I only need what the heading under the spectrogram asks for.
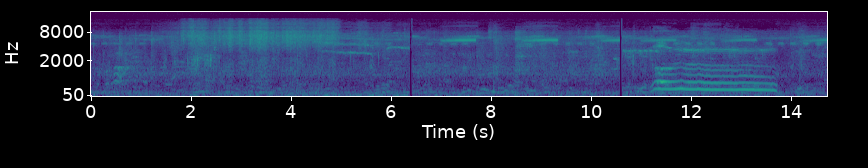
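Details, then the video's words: Stray cat guarding its food, giving a steady tonal moan of about two and a half seconds late in the recording, slightly falling in pitch, with faint background hiss and murmur before it. "밥 뺏기지 않으려는 길고양이의 꿍얼꿍얼 귀여운소리다옹"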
